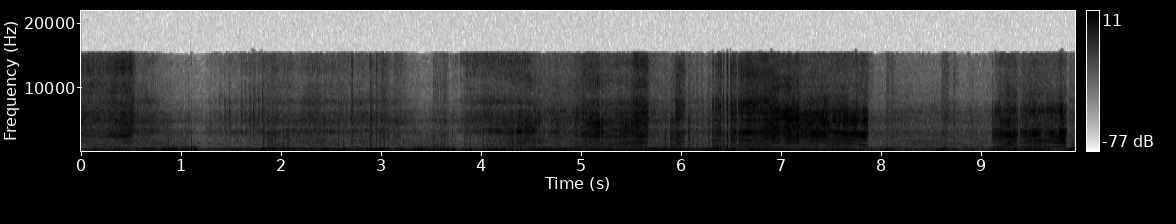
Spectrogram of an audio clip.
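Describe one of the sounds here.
Another dirt bike engine whines nearby.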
